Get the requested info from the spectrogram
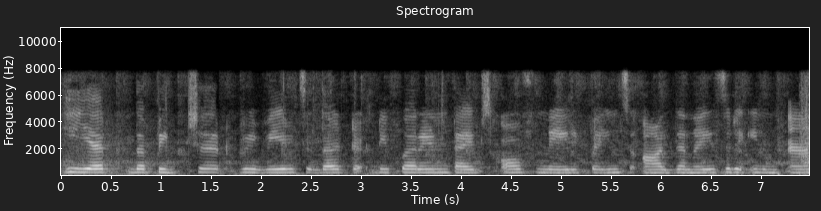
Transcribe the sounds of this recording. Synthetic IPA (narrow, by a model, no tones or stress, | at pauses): hijəɾd̪əpɪk̚t͡ʃəɾɾɪʋiːlsd̪æʈɖɪfəɾɛ̃ɳʈʈaɪpsɔːʋneːlpẽɪɳʈsɔːɾɡənaɪzɖɪ̃næ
